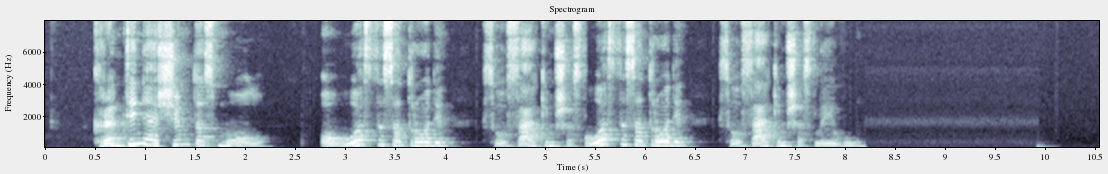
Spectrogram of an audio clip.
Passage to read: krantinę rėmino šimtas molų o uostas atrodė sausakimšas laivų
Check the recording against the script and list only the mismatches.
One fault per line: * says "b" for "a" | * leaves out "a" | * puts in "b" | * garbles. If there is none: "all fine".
* leaves out "rėmino"
* puts in "uostas atrodė sausakimšas"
